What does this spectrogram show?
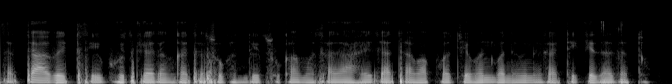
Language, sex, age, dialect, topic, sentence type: Marathi, male, 18-24, Northern Konkan, agriculture, statement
